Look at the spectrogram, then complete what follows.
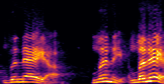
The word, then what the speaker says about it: Linnea: And I want to tell you about Linnea, I'm saying it right? Yeah, you're Linnea.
